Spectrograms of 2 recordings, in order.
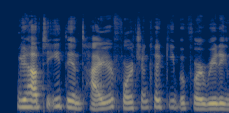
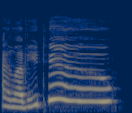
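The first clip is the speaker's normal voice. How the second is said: tender; 13 semitones higher, 5 dB quieter, slower than usual. Real, not acted. Reply to loved one, cooing.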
